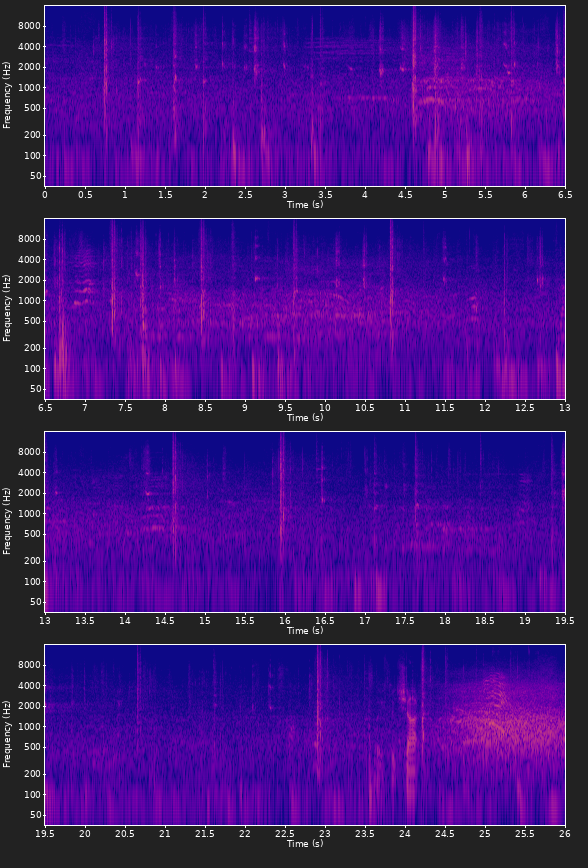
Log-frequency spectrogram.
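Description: Badminton rackets striking a shuttlecock in a long rally: sharp cracks at irregular intervals, with arena crowd noise rising and falling behind them. Near the end the rally ends in a loud burst of crowd cheering.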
